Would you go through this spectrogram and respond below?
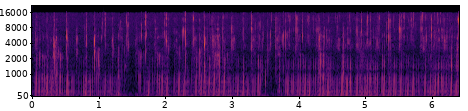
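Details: Cat Gordy feeding, steady deep purring throughout with quick, busy chewing and lapping clicks layered on top.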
